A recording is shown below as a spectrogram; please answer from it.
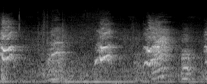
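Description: Domestic Pekin ducks quacking, a run of short loud calls about two to three a second.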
